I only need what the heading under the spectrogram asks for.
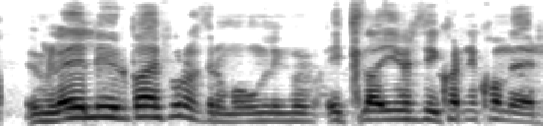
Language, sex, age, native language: Icelandic, male, 16, Icelandic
